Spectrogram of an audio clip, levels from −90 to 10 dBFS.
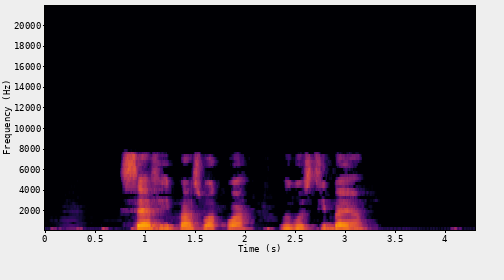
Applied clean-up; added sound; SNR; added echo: classical method spectral subtraction.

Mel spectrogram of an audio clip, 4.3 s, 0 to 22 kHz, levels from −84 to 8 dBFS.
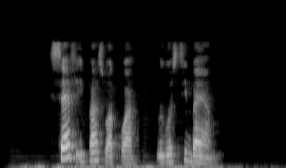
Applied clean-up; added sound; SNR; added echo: neural mask model DeepFilterNet 3.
